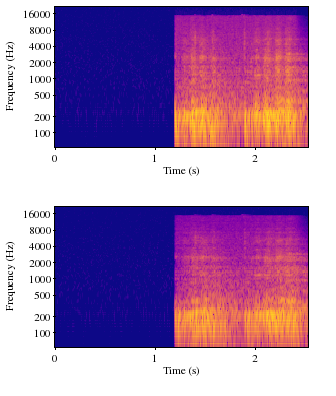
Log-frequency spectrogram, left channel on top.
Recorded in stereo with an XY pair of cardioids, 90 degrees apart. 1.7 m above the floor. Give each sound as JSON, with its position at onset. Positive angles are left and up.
{"t": 1.2, "sound": "writing", "azimuth_deg": 70, "distance_m": 0.5}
